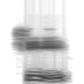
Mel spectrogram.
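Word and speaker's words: χῖ: Ki, it's like a, well, think of the word lock, CH. It's still like a KH sound, Christos.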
